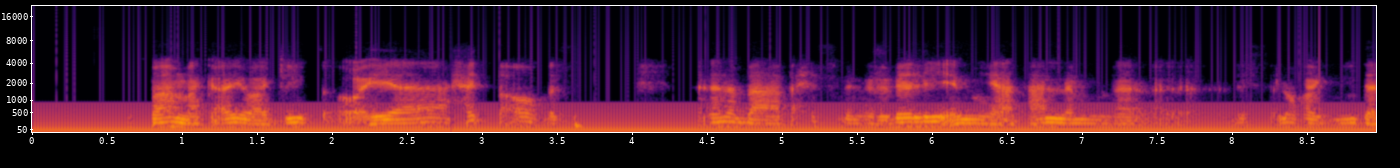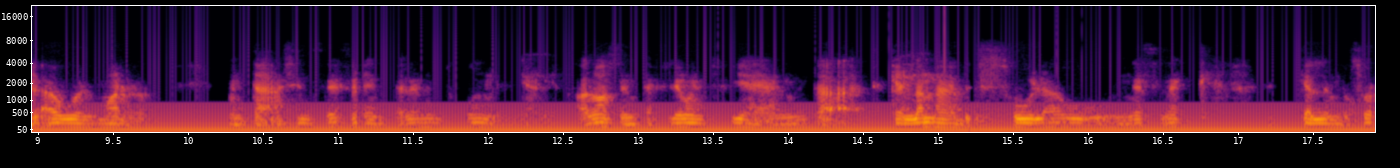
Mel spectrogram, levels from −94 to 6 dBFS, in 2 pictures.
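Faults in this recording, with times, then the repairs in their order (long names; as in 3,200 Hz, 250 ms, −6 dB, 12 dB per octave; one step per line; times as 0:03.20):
mains buzz 50 Hz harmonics 17 −29 dBFS
surface crackle 29 per second −29 dBFS
0:02.79–0:02.80: drop-out 10 ms
0:08.58: click −11 dBFS
0:15.04: click −7 dBFS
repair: click removal
hum removal 50 Hz, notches 17
repair the gap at 0:02.79, 10 ms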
